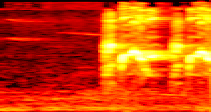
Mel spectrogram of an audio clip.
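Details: Sooty-headed bulbul calling busily for luring and tutoring use; a brief burst of two lively, slightly slurred chirping notes after a moment of silence.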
